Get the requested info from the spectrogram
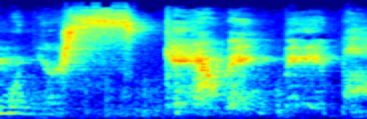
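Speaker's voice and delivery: soft unvoiced whisper. Real, not acted. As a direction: breathe it out as a secret aside. Joking aside about scammers.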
